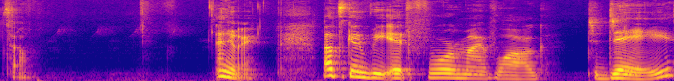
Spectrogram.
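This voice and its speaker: Pausing long and often, a woman at a medium pitch speaks at a fairly slow pace with very wide pitch swings. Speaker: crochet designer and vlogger. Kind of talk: casual vlog. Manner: halting, many fillers and repeats.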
